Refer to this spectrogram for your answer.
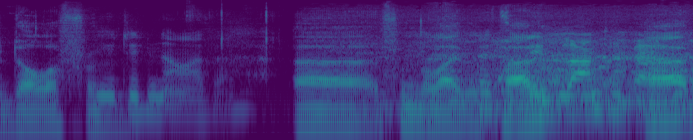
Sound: laughter

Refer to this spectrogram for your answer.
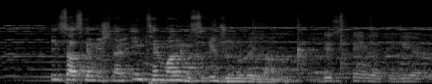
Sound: speaking in farsi

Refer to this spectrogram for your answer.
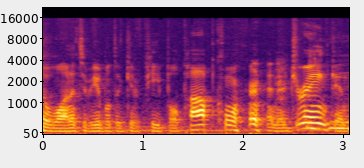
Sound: laughs

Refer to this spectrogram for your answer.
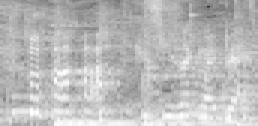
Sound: laughs

